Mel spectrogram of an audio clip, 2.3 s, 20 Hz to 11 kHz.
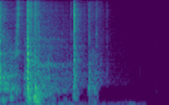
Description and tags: tuyau-seche-cheveu 1
dried hairs hose fall
noise, plastic, fall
